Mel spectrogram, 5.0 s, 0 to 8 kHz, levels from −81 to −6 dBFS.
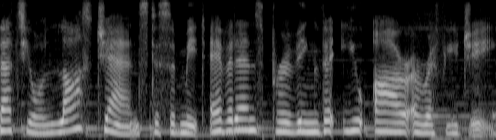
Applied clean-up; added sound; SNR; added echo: none; none; none; none.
